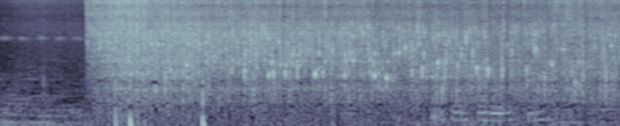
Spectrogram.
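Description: Sliced onions hitting hot ghee in a metal kadai: a loud frying sizzle starts suddenly less than a second in and keeps up steadily as the onions begin to fry.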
